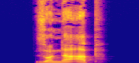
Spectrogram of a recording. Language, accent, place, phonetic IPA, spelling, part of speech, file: German, Germany, Berlin, [ˌzɔndɐ ˈap], sonder ab, verb, De-sonder ab.ogg
- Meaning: inflection of absondern: 1. first-person singular present 2. singular imperative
